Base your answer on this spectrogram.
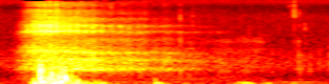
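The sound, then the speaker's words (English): Deep breath drawn in through the nose and released through the mouth: a strong, breathy rush at the start that tails off into softer, fading breath sounds. No talk is heard. “Inhale through the nose, big inhale. And release through your mouth.”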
